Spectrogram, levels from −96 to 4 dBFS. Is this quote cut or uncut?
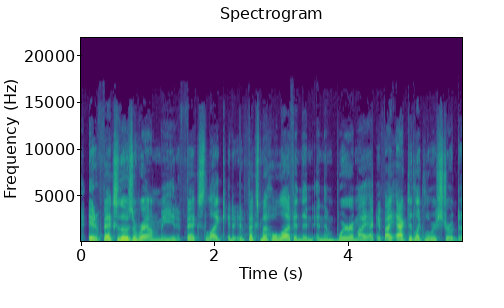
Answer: uncut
